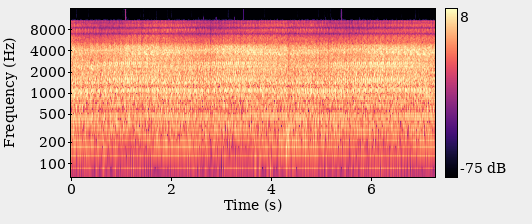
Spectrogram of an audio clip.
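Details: Oliver 1850 diesel tractor after a genuine cold start at about 45 degrees: settles into an even, steady idle clatter with no misfire or irregular knock. Normal idle.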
